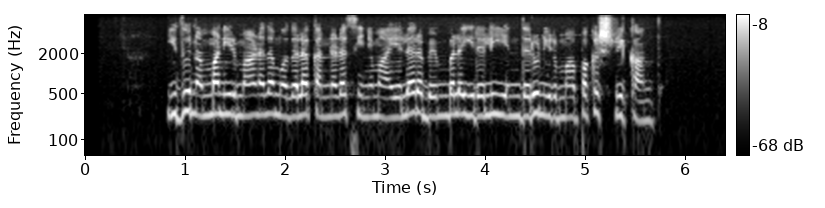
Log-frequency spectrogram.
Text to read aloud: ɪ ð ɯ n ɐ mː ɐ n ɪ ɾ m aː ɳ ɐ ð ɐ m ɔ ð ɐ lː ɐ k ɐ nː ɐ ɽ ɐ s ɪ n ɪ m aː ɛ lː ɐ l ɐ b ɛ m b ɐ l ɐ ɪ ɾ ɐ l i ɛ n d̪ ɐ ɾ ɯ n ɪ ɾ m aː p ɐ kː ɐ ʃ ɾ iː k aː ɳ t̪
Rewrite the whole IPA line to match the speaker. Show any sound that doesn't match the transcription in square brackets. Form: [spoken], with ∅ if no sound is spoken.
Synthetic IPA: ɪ ð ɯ n ɐ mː ɐ n ɪ ɾ m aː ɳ ɐ ð ɐ m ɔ ð ɐ [l] ɐ k ɐ nː ɐ ɽ ɐ s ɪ n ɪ m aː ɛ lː ɐ [ɾ] ɐ b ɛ m b ɐ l ɐ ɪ ɾ ɐ l i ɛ n d̪ ɐ ɾ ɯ n ɪ ɾ m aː p ɐ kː ɐ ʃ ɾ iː k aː [n] t̪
